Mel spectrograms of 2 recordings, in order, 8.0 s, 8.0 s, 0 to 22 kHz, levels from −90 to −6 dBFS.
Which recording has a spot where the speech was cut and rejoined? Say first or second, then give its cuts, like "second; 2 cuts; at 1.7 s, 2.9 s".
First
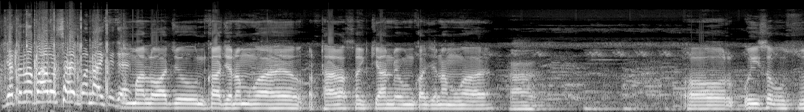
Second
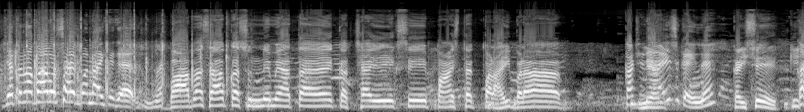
first; 1 cut; at 1.2 s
